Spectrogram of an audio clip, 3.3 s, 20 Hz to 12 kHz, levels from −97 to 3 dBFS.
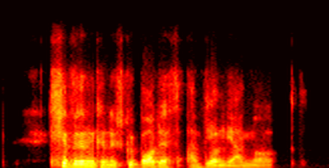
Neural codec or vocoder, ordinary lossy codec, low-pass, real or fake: codec, 16 kHz, 0.8 kbps, ZipCodec; Opus, 32 kbps; 7.2 kHz; fake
